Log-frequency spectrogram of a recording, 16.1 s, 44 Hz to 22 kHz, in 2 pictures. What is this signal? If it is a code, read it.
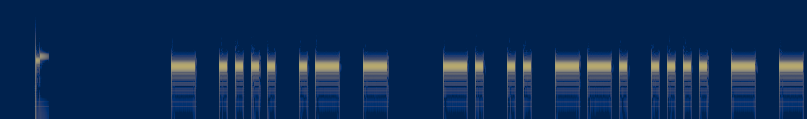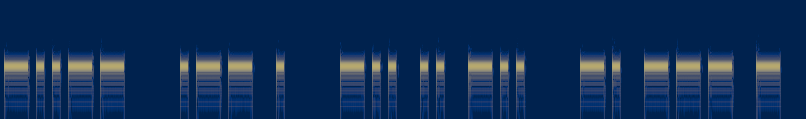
Morse code, heard as a keyed tone, about 15 wpm, 700 Hz. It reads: THAT NIGHT, WE DID NOT
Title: Sentences from Top 1000 Words - Review Part 6 - 15wpm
